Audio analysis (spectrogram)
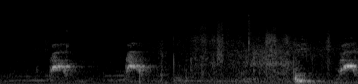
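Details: Cavalier King Charles Spaniel puppies playing let out short, thin whimpers, three high whines spaced about a second apart, between them soft rustling and one low grunting sound.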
